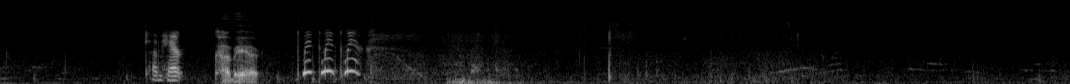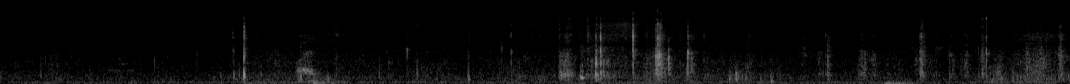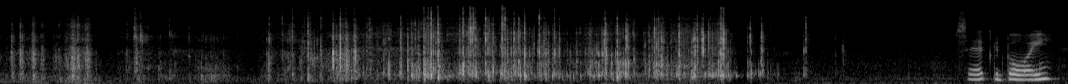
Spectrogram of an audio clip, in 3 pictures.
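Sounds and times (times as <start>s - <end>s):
packaging rustling and crackling: 16.2s - 29.9s.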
